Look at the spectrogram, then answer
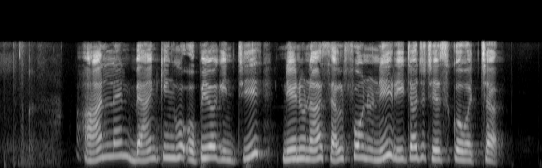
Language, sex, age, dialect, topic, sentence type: Telugu, male, 18-24, Utterandhra, banking, question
